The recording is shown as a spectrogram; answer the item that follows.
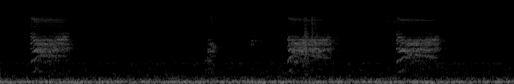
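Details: A squirrel gives harsh, raspy, dog-like barks spaced roughly a second apart over a low steady rumble, the kind it makes while sitting on a fence or tree branch.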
